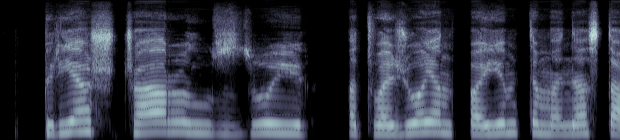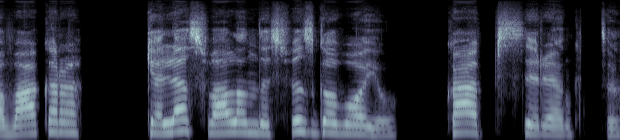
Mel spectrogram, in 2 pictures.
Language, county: Lithuanian, Vilnius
